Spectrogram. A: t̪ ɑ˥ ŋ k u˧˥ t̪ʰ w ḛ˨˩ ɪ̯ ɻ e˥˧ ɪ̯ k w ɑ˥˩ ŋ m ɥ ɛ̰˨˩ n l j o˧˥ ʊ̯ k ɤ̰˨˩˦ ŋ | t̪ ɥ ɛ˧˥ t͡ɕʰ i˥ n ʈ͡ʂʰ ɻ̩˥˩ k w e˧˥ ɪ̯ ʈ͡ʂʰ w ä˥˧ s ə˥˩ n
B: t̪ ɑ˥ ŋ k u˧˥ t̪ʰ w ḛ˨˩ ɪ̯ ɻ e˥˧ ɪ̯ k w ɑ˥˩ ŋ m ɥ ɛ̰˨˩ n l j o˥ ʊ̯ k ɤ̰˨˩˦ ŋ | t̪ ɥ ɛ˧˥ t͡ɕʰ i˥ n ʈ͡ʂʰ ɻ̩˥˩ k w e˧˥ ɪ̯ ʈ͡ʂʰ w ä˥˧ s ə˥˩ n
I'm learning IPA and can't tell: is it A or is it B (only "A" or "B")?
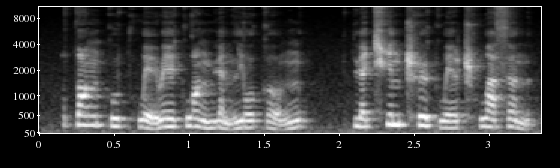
A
